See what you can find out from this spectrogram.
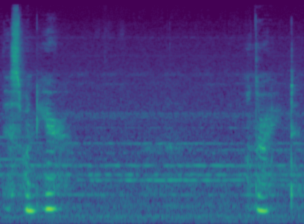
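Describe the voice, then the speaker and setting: A woman playing a gentle, soothing crystal shop keeper in a hushed, patient ASMR roleplay whisper. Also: very slow, faint music behind. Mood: gentle, explaining.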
